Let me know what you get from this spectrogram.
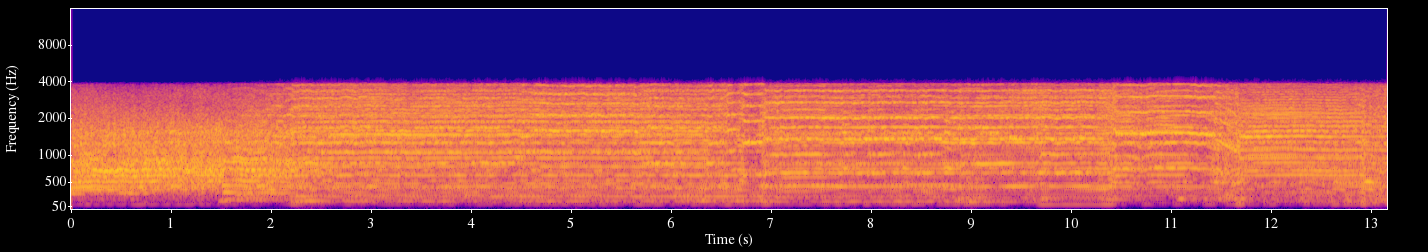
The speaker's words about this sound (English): All aboard! Well, dear friends, it looks as though we're ready to pull out.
